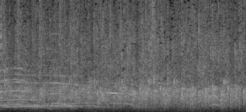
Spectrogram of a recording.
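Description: A crowd claps steadily and loudly for a few seconds, a dense, even patter of many hands with no pauses and a few faint whoops or voices mixed in.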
